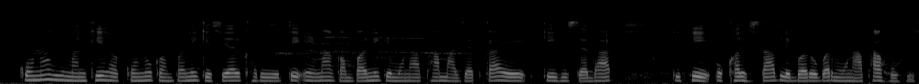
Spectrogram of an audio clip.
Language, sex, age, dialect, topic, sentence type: Chhattisgarhi, female, 18-24, Eastern, banking, statement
